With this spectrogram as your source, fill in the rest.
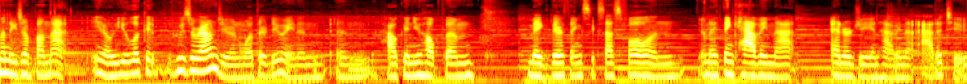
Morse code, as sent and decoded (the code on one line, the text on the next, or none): none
